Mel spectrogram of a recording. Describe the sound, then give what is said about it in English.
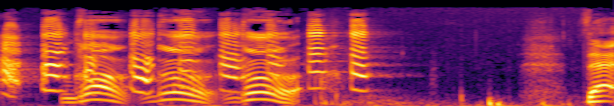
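A person imitates a baby bird with a quick burst of loud, high-pitched peeps, each rising and falling, then trails off into softer breathy sounds and one last chirp. “And I'm doing like this, like a baby bird.”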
